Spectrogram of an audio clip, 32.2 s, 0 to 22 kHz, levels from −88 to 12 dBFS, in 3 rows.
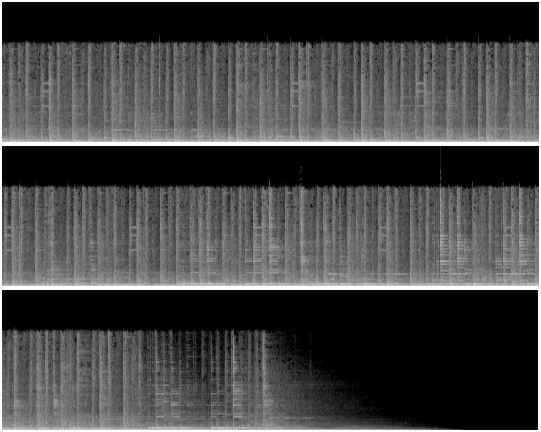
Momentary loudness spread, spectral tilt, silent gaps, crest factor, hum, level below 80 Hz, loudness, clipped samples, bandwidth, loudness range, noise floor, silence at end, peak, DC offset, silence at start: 6 LU; -5.5 dB/octave; none; 14 dB; none; -18 dBFS; -15 LUFS; under 0.1%; 16 kHz; 6 LU; -55 dBFS; 2.55 s; 0 dBFS; under 0.1%; 0 s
